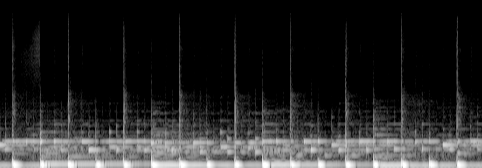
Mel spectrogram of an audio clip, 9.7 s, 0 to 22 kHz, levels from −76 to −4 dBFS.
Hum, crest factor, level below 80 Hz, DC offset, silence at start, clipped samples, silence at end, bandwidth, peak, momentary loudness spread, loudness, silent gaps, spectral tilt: none; 14 dB; -14 dBFS; 0.2%; 0 s; under 0.1%; 0 s; 2.8 kHz; -2 dBFS; 6 LU; -18 LUFS; none; -9.5 dB/octave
